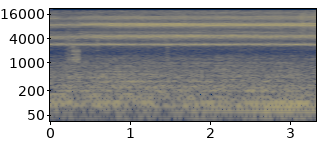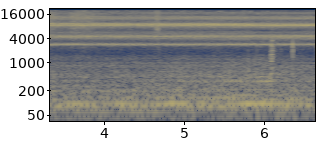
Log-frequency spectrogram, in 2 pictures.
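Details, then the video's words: Steady nocturnal cicada buzzing, several piercing high tones ringing without pause; occasional short faint clicks and a low rumbling noise run beneath. "Night Sky And Cicadas"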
